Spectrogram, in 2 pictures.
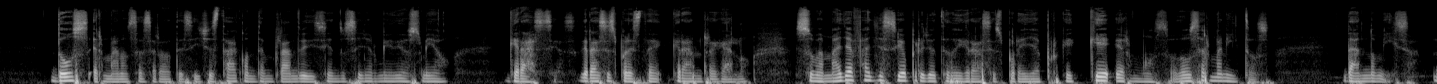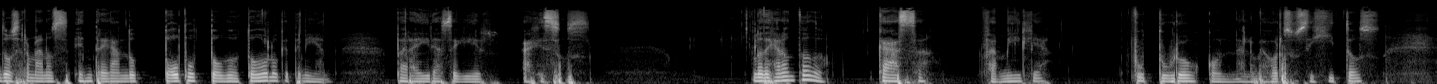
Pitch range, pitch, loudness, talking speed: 125-150 Hz, 135 Hz, -23 LUFS, 135 wpm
